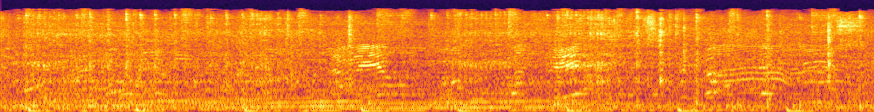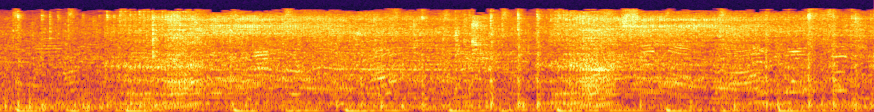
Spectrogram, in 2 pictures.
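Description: Trials motorcycle engine revving in rising pulls while the bike climbs over rocks, mixed with background music that has a steady beat.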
